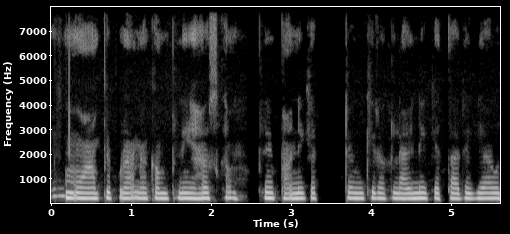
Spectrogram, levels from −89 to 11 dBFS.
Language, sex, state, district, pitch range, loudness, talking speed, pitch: Hindi, female, Bihar, Araria, 210-220 Hz, -16 LUFS, 150 wpm, 215 Hz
